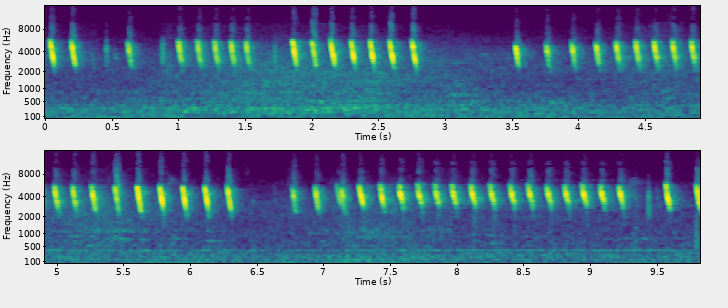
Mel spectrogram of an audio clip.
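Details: Bar-winged prinia (ciblek sawah) singing in the lively 'gacor nembak-nembak' style, used as a lure to get birds singing: rapid bursts of sharp, high ticking notes, each burst several notes long, with brief pauses between runs.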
